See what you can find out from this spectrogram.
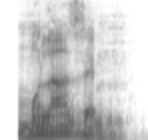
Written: मुलाज़िम

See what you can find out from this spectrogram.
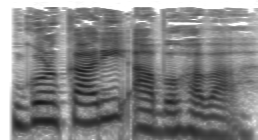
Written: गुणकारी

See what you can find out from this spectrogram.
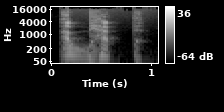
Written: अभ्यक्त

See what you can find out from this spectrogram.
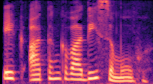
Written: समूह

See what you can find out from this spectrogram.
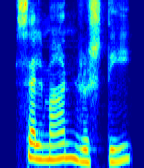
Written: सलमान रुश्दी

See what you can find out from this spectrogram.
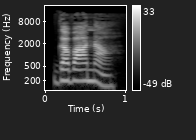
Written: गवाना

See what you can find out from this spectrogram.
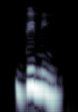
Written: दिनी

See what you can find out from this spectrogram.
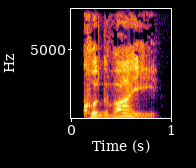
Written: खुदवाई

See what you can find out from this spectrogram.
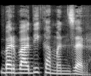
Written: बरबादी

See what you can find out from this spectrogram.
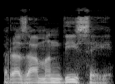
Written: रज़ामंदी

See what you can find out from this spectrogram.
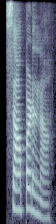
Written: साँपड़ना

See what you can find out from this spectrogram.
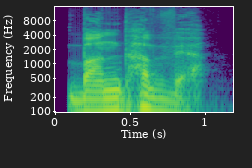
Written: बांधव्य

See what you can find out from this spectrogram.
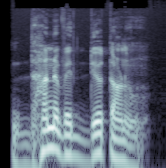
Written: धन-विद्युतणु

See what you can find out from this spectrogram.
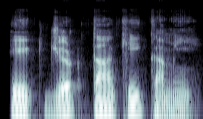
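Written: एकजुटता

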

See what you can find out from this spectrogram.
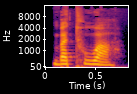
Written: बथुआ

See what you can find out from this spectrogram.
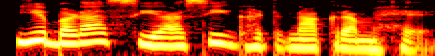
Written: घटनाक्रम

